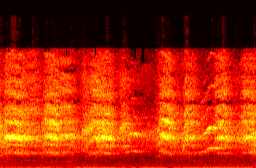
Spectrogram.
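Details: Parrot giving harsh, raspy squawks repeated about every half second over a steady low hum and broadband noise.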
